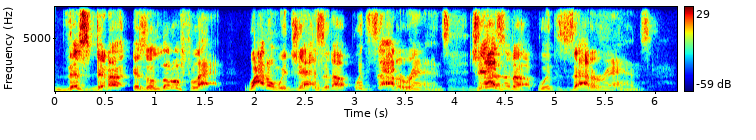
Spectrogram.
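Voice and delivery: put-on high, swooping cartoon character voice. Speaker shows the voice they've used in cartoons: cartoon character voice. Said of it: "I got to use the voice that I've used in cartoons".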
